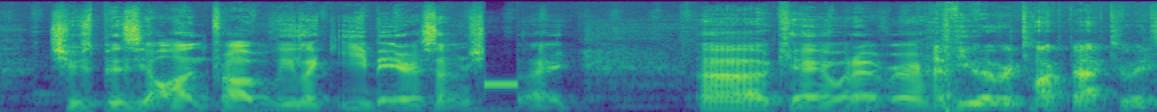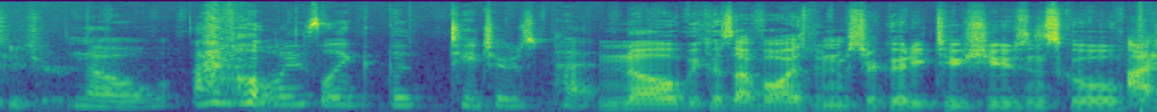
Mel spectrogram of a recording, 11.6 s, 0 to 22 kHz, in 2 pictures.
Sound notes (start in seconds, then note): 3.3 nonchalantly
